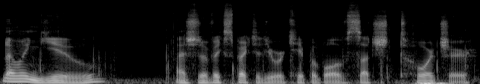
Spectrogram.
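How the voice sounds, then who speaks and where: A man playing a proud, wounded demon lord in an audio roleplay, guarded but vulnerable, with halting, stiffly formal, wry delivery. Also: very deep voice, darkish tone, a little hiss or hum. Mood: wry, embarrassed. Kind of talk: intimate audio roleplay acting. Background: ambient sound effects.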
